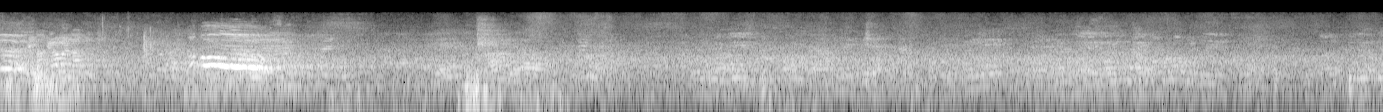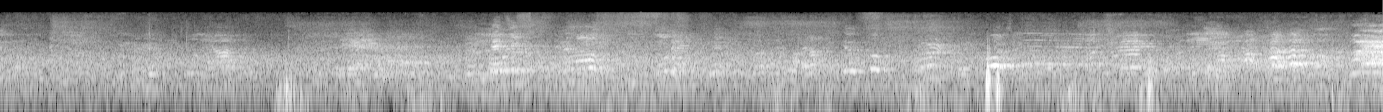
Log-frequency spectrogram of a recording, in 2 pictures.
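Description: Players shout to each other across an open pitch outdoors.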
